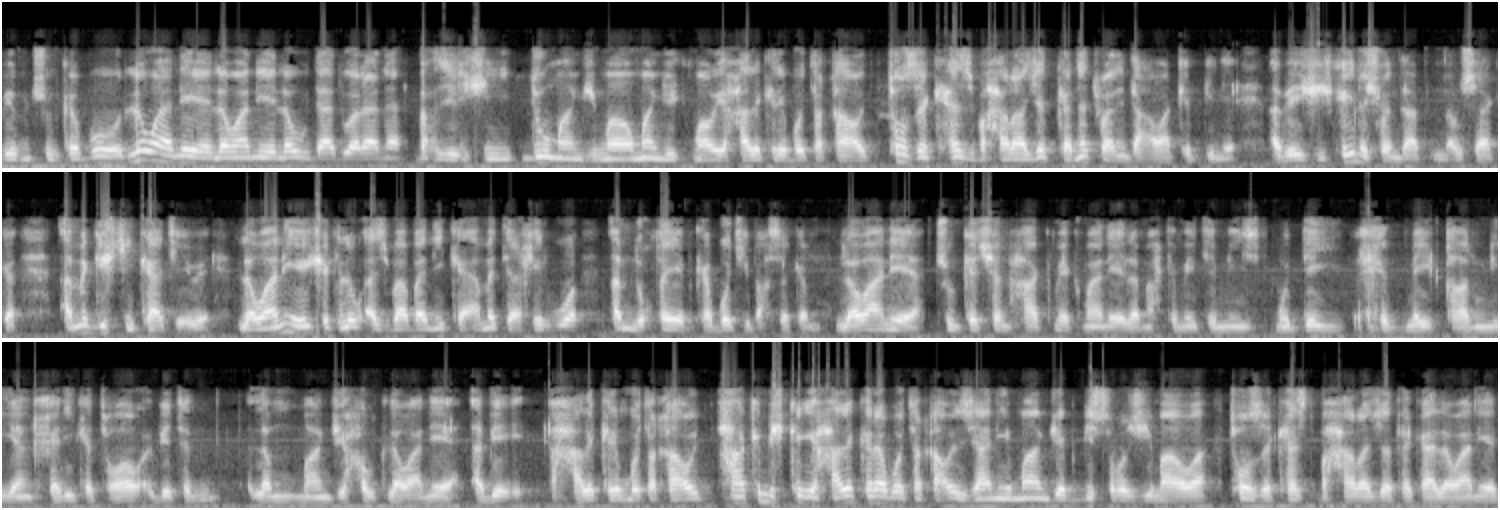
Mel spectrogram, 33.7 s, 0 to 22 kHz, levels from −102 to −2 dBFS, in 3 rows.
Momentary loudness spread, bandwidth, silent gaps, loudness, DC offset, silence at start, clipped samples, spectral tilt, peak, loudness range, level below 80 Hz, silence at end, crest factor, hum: 7 LU; 17.5 kHz; none; -12 LUFS; under 0.1%; 0 s; 0.1%; -1.5 dB/octave; 0 dBFS; 4 LU; -44 dBFS; 0 s; 14 dB; none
